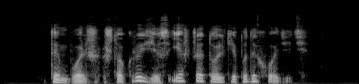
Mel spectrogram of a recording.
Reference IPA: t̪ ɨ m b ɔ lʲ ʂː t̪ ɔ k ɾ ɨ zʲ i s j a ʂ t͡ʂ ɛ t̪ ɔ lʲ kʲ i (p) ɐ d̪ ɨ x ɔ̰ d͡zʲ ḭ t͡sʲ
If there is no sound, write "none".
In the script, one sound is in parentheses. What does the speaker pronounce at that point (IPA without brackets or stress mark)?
p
